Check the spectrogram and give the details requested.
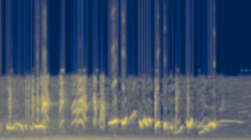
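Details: White-rumped shama, a contest champion, singing vigorously in ngeplong style. It gives a fast run of rich, varied whistles and chirps, ending in one long, thin, steady whistle.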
